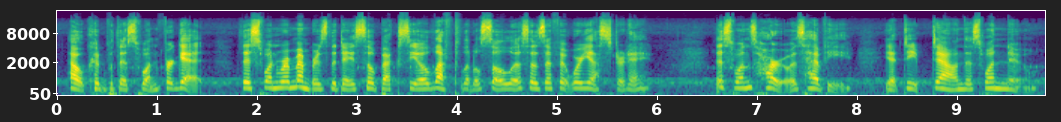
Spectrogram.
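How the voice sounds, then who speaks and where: A woman voicing a gentle, earnest forest sylph from a game, solemn and stilted in the third person. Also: fairly high pitch, a little hiss or hum.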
